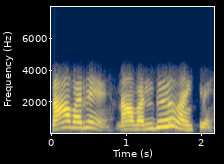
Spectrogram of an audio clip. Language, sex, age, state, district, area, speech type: Tamil, female, 18-30, Tamil Nadu, Madurai, rural, conversation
